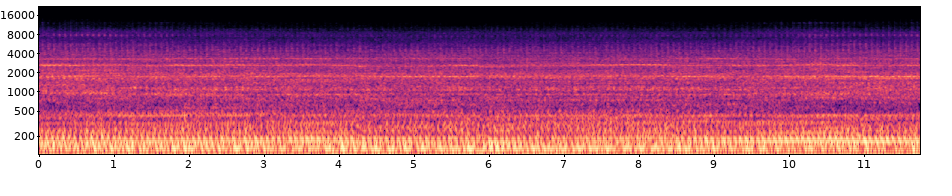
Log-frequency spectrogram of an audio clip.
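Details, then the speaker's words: John Deere X729 mower tractor idling after complete service; earlier it missed at idle with a suspected clogged carburetor, now steady even low rumble with no knocks or stumbles, running great. "she runs great so hey you guys see you on the next one"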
